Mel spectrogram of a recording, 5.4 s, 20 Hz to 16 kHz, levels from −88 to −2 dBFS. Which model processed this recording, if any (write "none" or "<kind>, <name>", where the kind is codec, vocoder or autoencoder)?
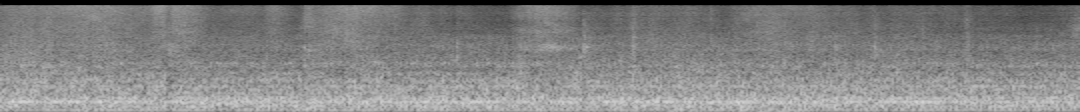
autoencoder, DAC-VAE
